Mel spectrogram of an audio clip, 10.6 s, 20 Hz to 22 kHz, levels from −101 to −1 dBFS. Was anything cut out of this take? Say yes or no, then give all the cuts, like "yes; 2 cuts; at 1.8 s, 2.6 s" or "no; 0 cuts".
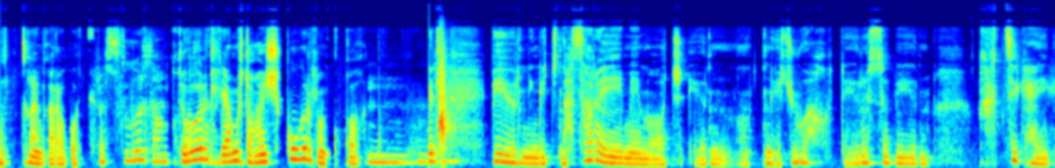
yes; 1 cut; at 4.3 s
